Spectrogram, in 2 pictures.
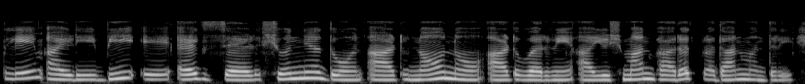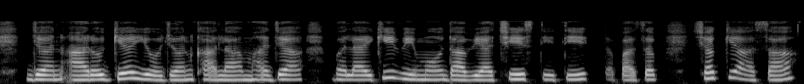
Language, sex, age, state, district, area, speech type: Goan Konkani, female, 18-30, Goa, Salcete, rural, read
